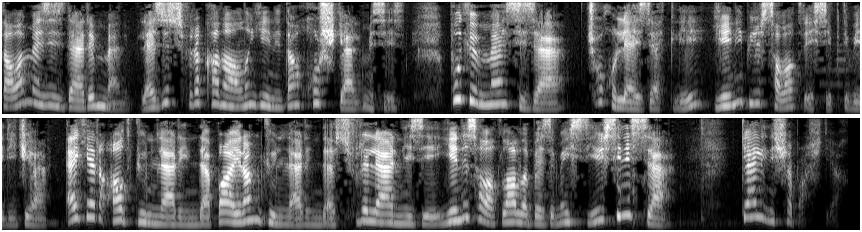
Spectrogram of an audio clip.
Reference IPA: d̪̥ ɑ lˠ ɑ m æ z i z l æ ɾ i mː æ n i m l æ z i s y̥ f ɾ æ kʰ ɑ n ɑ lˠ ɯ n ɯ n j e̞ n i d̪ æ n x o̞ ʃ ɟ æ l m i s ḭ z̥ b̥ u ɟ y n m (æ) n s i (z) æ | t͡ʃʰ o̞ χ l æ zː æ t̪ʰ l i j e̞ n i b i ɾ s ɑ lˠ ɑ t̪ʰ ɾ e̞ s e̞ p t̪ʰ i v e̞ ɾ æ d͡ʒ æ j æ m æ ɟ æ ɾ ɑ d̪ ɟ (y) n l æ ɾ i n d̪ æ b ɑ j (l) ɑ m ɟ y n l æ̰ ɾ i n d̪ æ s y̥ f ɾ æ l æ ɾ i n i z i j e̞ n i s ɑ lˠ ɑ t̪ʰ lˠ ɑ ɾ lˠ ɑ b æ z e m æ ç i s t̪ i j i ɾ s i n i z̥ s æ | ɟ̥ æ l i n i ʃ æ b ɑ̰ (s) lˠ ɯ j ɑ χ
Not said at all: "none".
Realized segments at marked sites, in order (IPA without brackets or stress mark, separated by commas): æ, z, y, ɾ, ʃ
